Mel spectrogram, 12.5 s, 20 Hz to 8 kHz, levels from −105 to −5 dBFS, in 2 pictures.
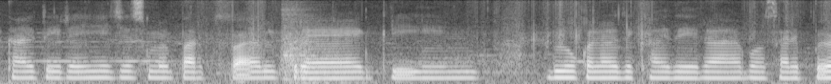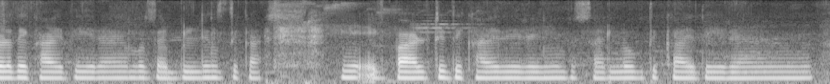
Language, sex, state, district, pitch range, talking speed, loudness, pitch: Hindi, female, Bihar, Muzaffarpur, 170-175 Hz, 200 wpm, -20 LUFS, 175 Hz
